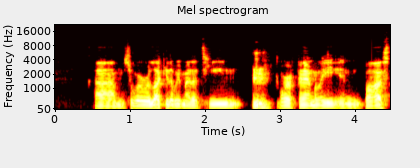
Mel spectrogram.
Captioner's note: clears throat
